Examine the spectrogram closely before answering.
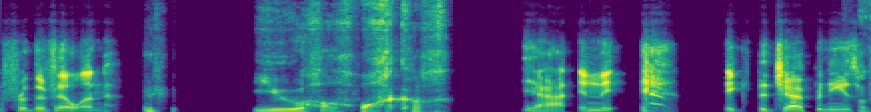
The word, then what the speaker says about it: Yhwach: Yuhawaka. Yeah, in the Japanese Okay. pronunciation is Yuhabaha.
